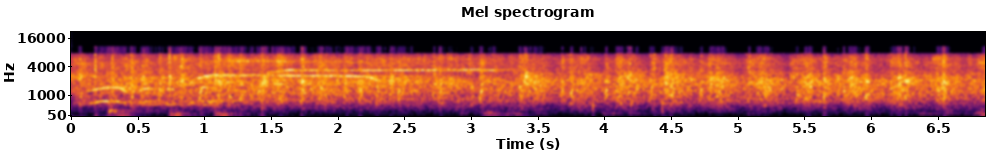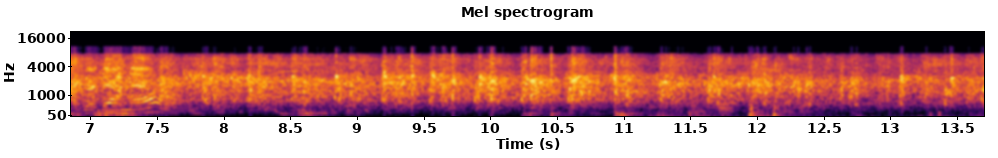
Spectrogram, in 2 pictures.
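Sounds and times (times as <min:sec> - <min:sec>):
audience applause welcoming a guest on stage: 0:00.0 - 0:13.6
high whistles: 0:01.0 - 0:03.4.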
